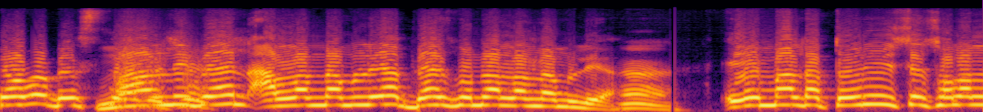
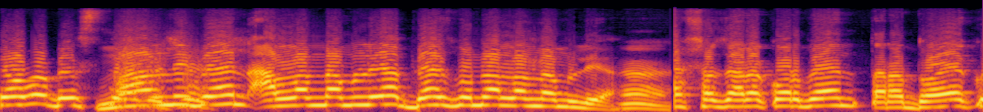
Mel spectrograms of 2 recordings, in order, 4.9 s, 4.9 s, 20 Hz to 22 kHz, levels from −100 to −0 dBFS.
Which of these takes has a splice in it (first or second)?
second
